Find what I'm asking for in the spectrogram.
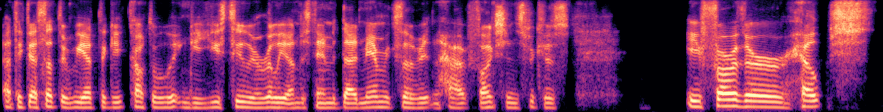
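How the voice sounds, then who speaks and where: A man hosting a podcast, speaking in a reflective, measured way with frequent pauses and fillers. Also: mid-range voice, flat delivery, a bit bright, dry recording. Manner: reflective, measured, thinking aloud with many fillers. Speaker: podcast host. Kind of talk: casual podcast discussion.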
